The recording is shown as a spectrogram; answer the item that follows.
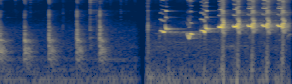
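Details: Black-winged myna in full song, used for prompting and tutoring other birds: a series of harsh, buzzy notes, a short pause, then loud sharp whistled notes repeated quickly and evenly.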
